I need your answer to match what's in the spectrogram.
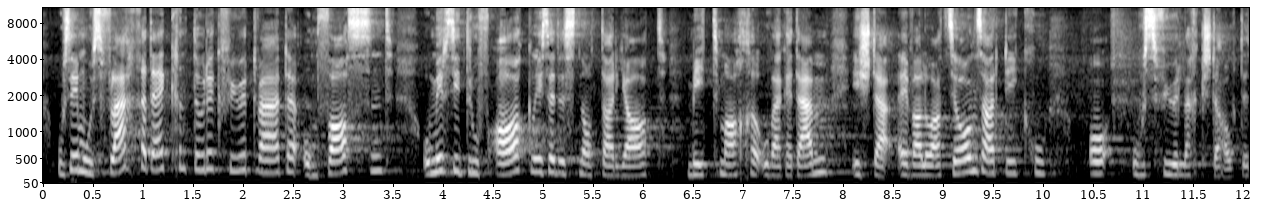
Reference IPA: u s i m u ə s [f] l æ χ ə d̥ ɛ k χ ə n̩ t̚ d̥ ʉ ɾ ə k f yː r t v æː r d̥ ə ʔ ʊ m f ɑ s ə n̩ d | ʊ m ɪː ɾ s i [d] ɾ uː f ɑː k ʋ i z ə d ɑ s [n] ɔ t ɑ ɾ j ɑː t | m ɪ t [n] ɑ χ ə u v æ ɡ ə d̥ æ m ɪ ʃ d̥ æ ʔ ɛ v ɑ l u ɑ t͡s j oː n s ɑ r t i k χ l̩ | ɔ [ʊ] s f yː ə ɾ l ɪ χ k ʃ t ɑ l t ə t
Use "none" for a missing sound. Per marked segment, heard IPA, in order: f, d, n, m, u

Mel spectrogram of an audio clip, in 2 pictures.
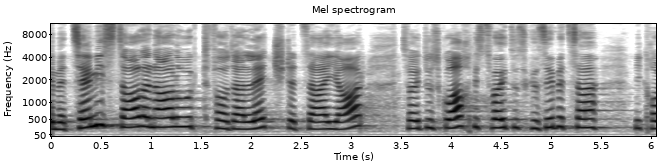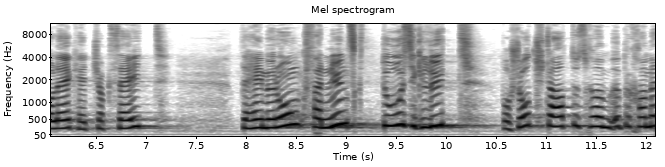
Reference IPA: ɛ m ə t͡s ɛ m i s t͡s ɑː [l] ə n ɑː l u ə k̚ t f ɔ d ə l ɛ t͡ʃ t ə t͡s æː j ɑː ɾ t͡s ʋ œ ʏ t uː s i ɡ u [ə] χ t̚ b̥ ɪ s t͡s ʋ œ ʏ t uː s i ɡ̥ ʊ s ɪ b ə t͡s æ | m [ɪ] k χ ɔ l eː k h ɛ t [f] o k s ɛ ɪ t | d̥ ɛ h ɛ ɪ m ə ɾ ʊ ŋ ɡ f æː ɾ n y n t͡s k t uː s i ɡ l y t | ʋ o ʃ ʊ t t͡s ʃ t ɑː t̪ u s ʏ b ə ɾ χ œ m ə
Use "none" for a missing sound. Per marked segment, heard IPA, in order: l, ɑ, i, ʃ

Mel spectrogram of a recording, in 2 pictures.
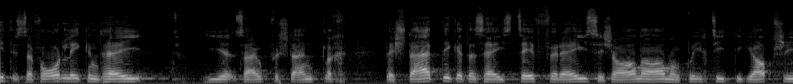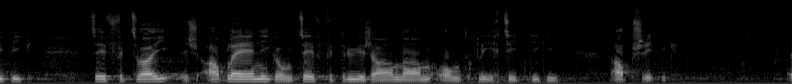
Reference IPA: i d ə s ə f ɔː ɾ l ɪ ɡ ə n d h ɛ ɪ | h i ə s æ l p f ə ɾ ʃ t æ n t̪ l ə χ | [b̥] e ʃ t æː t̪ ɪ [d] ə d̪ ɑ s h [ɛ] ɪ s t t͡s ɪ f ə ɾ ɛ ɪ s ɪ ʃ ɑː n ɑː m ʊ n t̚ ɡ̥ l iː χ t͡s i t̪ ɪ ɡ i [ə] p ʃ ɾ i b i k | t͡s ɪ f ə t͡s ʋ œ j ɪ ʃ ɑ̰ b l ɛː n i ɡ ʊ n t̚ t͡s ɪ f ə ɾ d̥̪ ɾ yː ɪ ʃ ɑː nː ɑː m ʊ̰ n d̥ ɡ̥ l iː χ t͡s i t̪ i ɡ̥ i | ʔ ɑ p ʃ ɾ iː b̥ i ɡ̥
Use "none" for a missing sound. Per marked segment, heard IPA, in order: b̥, ɡ, ɛ, ɑ

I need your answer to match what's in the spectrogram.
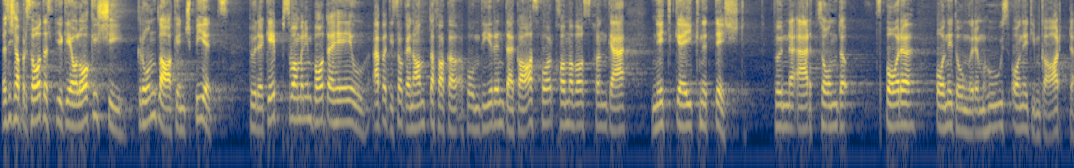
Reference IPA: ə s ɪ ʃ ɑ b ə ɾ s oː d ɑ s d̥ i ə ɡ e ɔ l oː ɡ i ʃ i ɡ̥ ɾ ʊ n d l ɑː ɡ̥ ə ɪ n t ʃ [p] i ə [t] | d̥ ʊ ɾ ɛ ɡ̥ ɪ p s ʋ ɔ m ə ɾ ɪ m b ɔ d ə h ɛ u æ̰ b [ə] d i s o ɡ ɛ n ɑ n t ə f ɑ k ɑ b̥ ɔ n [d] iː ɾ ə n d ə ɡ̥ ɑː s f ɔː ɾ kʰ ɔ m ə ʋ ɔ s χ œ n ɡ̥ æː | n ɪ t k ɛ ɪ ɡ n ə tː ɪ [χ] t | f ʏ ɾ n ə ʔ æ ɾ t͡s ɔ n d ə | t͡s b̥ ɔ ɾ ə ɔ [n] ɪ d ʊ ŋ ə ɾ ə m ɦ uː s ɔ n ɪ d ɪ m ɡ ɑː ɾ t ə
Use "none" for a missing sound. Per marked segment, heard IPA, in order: p, t͡s, ə, d, ʃ, n

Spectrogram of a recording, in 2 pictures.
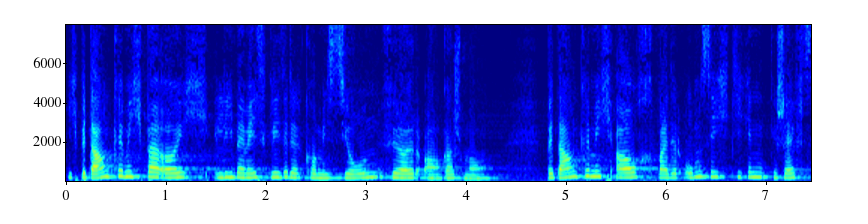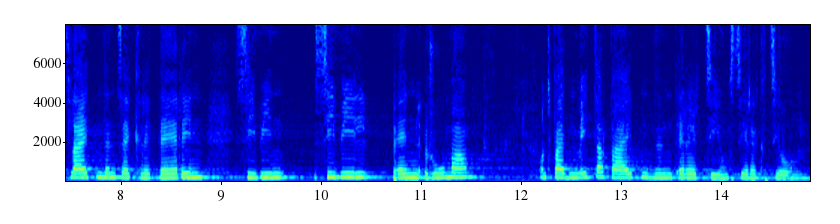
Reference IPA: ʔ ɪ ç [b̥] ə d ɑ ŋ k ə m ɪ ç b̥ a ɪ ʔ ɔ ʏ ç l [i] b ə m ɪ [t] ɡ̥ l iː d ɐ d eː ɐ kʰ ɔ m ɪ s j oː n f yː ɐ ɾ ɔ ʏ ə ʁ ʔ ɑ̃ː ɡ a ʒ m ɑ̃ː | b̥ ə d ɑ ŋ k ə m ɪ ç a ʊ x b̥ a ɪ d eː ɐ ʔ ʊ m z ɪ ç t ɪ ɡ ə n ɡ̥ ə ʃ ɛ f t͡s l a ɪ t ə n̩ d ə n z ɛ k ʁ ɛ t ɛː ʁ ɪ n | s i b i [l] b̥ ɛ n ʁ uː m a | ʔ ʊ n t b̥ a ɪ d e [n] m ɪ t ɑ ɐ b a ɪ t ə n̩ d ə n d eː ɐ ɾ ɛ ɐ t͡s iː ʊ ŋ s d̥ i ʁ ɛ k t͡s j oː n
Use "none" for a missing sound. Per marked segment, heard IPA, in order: b̥, iː, t, l, n

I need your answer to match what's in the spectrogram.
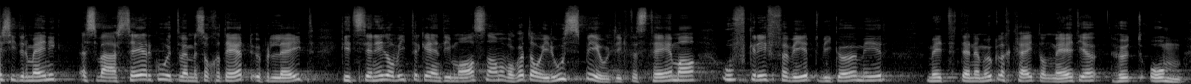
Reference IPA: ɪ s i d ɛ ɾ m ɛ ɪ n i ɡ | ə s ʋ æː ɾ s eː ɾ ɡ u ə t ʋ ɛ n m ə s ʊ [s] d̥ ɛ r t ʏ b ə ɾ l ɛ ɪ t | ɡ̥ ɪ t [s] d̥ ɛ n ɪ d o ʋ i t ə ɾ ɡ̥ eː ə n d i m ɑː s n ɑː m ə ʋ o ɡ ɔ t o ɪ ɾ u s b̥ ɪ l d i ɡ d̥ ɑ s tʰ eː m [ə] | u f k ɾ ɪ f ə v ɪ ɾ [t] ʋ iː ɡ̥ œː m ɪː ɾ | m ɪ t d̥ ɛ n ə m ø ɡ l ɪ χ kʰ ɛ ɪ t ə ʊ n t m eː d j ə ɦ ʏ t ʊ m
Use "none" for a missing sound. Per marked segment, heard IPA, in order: χ, s, ɑ, t

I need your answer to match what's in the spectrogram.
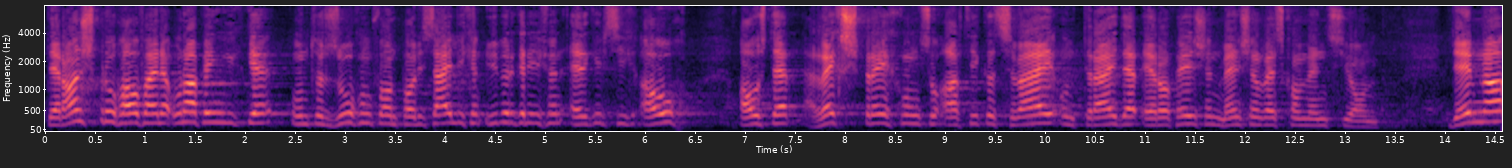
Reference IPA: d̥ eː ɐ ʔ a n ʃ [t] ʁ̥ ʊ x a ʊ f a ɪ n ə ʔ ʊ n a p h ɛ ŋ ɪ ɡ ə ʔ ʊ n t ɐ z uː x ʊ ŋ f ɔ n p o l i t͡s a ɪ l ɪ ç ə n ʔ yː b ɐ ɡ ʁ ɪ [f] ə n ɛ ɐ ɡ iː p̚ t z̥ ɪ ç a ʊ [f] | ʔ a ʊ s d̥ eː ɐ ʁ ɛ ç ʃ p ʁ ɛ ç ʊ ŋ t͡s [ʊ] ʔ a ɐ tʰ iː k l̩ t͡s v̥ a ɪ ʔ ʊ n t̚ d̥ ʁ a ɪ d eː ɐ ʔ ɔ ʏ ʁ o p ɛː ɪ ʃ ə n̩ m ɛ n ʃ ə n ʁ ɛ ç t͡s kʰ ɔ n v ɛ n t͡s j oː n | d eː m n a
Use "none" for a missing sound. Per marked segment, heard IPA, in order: p, f, x, u

